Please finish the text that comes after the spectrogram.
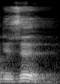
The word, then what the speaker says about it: œufs: إنما ما تيجي œuf جمع يعني فيها اسم ما بنطقش الاف. un œuf طبعا des œufs.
